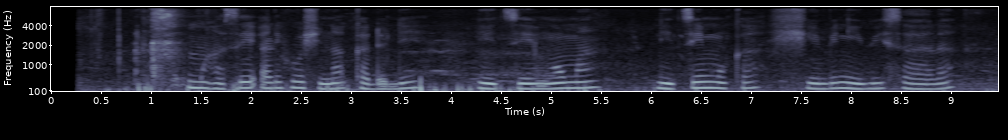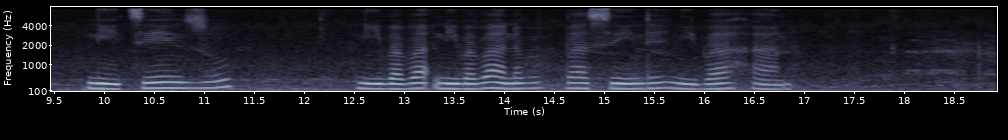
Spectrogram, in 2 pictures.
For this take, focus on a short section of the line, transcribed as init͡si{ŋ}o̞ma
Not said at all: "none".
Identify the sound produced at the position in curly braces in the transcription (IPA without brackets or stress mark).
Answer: ŋ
